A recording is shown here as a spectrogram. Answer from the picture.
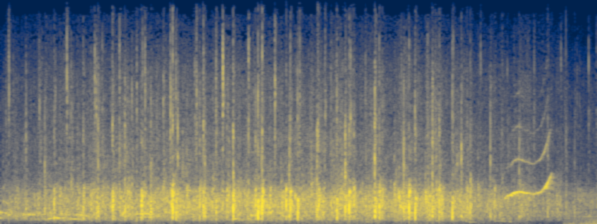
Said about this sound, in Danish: Det er faktisk lidt sjovt, det der med klapsalverne. Fordi udover at publikum på Tønder åbenbart er bedre til at vise deres begejstring end in the States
